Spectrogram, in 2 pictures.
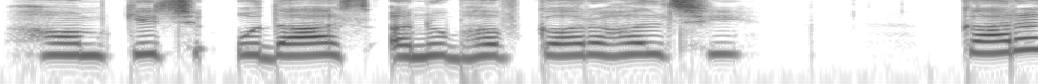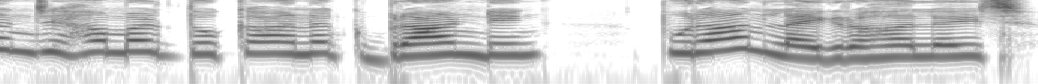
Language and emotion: Maithili, sad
